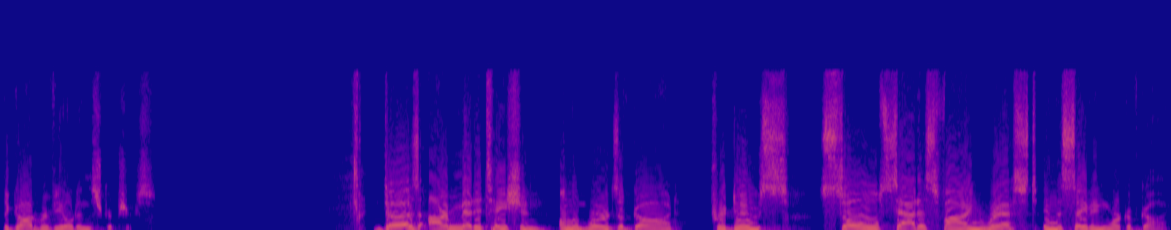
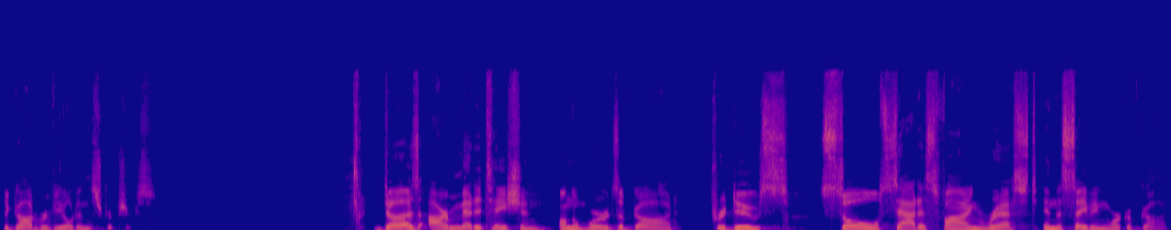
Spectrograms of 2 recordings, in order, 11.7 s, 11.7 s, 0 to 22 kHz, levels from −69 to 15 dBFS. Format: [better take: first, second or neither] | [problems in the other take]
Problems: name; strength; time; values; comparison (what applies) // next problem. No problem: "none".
second | distortion; heavy; 12% of the sound clipped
